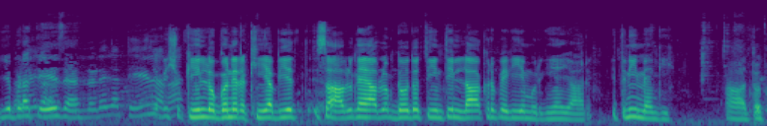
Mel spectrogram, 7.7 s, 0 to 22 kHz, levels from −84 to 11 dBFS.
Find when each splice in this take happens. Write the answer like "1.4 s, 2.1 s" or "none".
1.7 s, 6.7 s

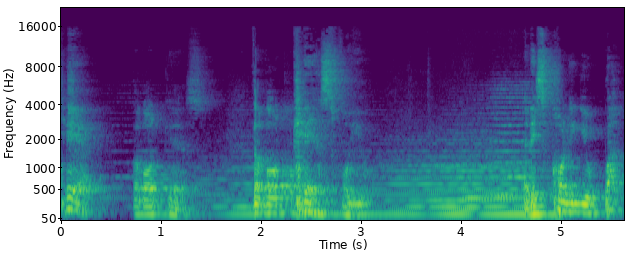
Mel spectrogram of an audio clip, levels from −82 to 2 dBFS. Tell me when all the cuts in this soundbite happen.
none

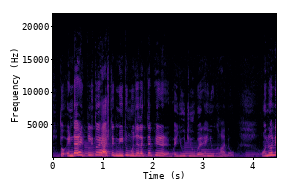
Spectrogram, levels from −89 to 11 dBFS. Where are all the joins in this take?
2.4 s

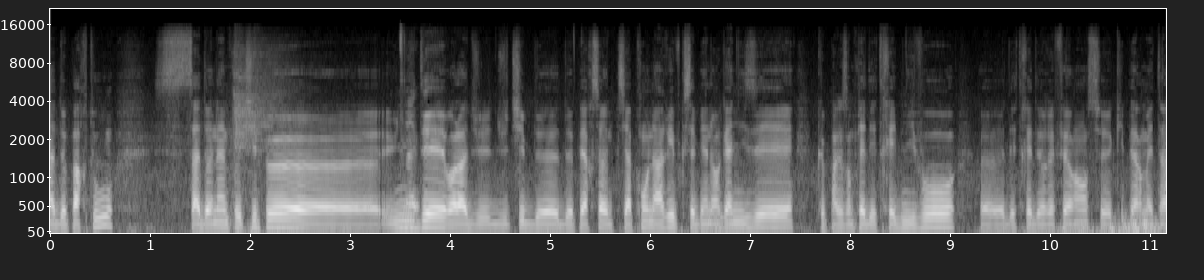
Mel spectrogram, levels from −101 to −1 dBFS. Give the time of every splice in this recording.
5.7 s

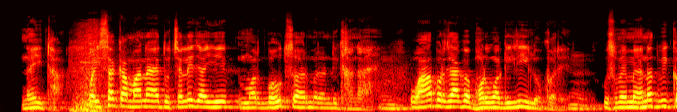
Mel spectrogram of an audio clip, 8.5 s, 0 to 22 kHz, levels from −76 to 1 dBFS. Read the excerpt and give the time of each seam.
0.9 s

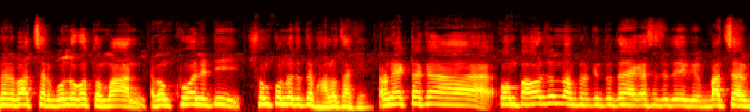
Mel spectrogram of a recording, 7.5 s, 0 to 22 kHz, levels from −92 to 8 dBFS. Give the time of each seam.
1.3 s, 2.4 s, 3.6 s, 4.9 s

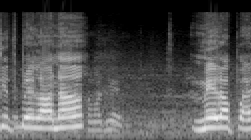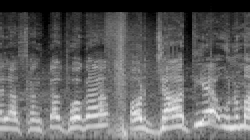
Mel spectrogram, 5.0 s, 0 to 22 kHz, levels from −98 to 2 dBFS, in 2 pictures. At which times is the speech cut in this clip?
3.7 s

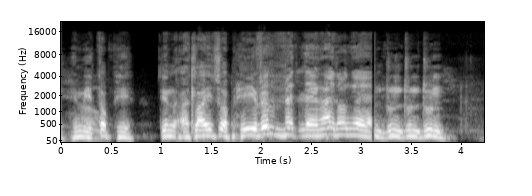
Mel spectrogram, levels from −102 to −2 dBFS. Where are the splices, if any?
3.2 s

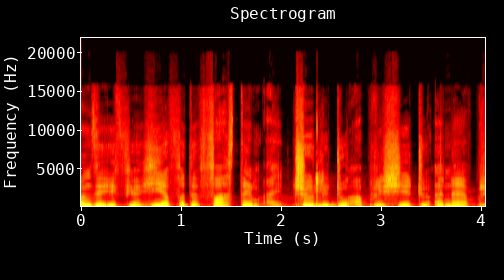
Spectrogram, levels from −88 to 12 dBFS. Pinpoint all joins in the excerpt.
none

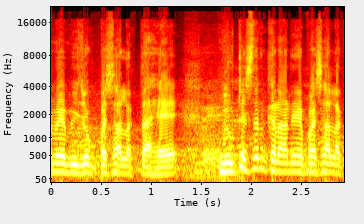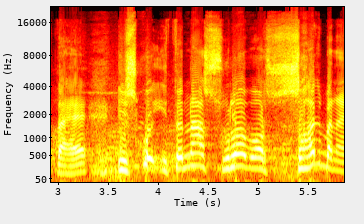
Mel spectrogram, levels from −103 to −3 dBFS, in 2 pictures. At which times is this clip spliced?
none

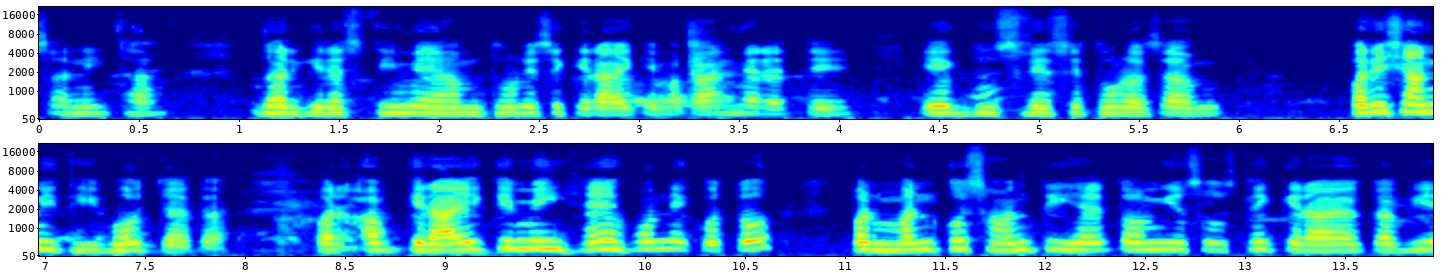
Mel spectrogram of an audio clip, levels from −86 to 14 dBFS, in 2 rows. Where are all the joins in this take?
none

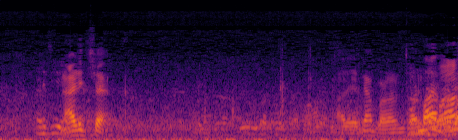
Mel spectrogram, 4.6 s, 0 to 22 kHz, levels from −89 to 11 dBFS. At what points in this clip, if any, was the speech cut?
none

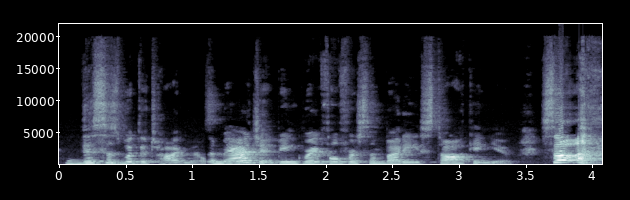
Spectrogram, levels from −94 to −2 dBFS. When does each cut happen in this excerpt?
1.0 s

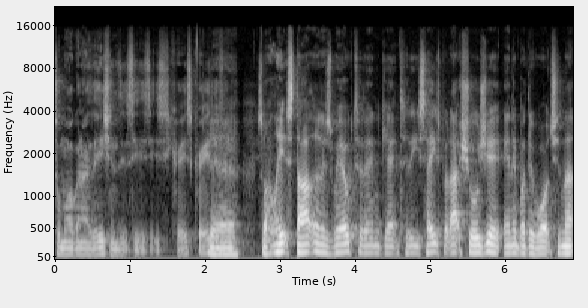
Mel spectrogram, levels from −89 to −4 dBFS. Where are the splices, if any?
none

